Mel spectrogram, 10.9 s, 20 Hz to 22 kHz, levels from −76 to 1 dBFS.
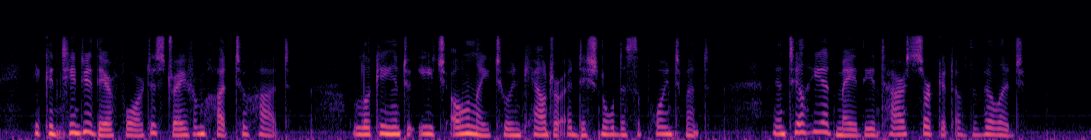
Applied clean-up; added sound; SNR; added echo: none; none; none; none.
